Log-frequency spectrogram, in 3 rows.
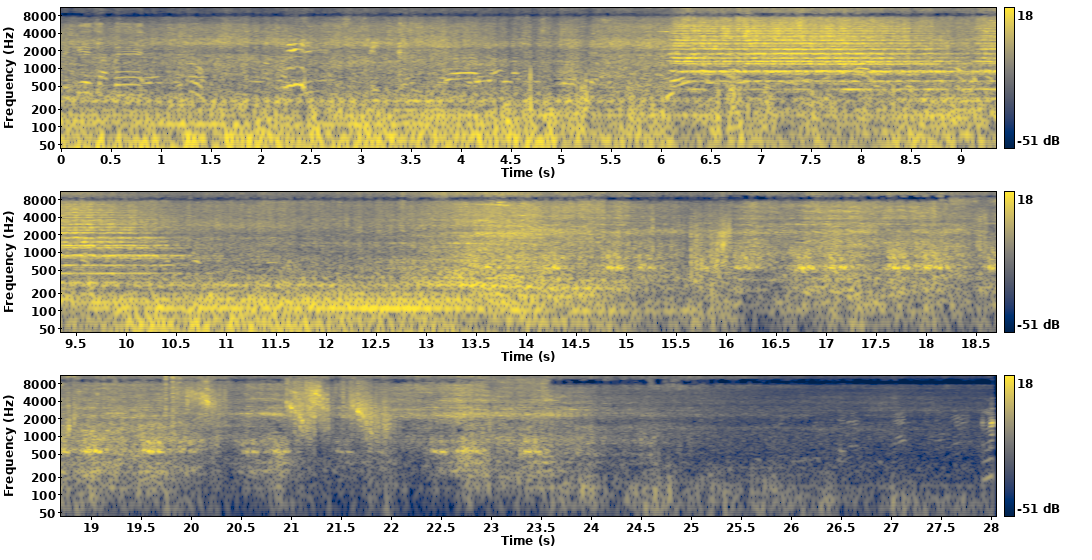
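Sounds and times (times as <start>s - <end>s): locomotive engine rumbling: 0.0s - 28.0s
train wheels clacking on rail joints: 0.1s - 21.0s
locomotive horn chord: 6.1s - 10.9s.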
